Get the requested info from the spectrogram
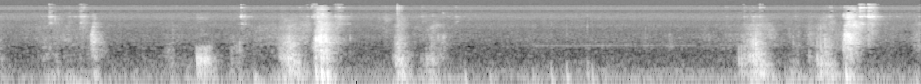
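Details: Miniature red poodle playing with socks: soft, breathy grunts and snuffling bursts come in short clusters, strongest around the third second and again near the end. Quiet gaps fall between them, and a faint steady tone sits in the background.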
